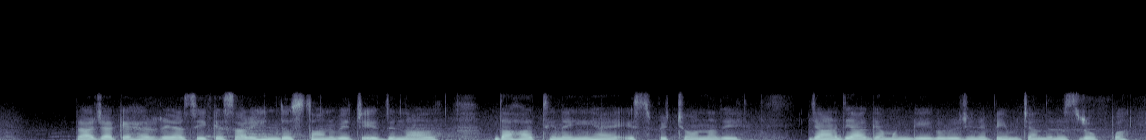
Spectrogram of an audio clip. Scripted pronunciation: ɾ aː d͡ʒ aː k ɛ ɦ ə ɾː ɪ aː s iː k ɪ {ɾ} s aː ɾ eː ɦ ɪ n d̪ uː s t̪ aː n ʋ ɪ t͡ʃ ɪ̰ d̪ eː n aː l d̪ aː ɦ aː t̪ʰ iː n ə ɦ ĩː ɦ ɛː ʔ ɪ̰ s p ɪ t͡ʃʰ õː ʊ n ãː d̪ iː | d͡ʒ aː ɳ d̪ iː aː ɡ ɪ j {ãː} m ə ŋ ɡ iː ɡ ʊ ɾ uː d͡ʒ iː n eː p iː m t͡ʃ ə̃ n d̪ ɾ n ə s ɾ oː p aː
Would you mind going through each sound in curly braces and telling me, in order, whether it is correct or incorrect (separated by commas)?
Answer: incorrect, incorrect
